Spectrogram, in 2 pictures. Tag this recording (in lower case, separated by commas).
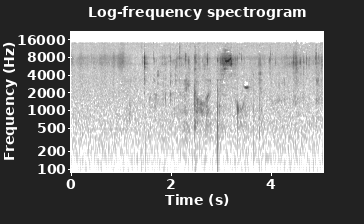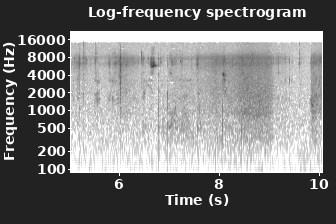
speech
